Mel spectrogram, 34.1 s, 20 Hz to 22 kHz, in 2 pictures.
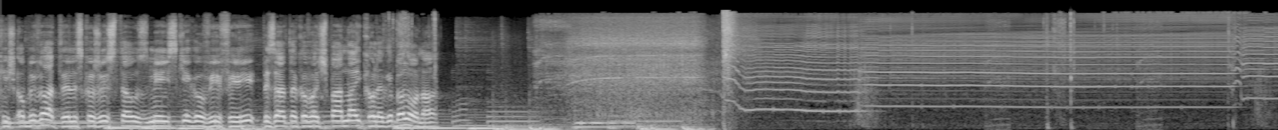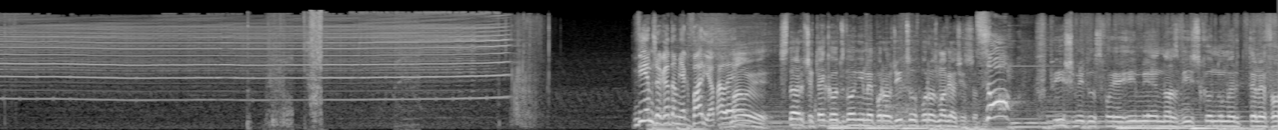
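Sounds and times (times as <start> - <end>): high-pitched whistle: 7.1 - 24.4, 30.2 - 32.2
air hissing from puncture: 7.2 - 24.4.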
